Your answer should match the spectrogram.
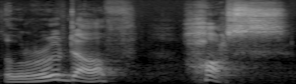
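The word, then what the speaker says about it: Rudolf Höss: alitz his name was Rudolph hos now that's the way we would pronounce it in English not to be con uh confused with Rudolph hes Rudolph hos was a weird man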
